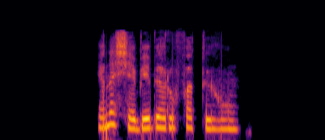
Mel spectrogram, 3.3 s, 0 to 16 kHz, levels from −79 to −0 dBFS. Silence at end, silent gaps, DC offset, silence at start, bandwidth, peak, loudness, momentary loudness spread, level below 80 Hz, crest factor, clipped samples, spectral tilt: 0.9 s; 1.97-2.01 s; under 0.1%; 1 s; 8 kHz; -6 dBFS; -21 LUFS; 13 LU; -54 dBFS; 18 dB; under 0.1%; -4 dB/octave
